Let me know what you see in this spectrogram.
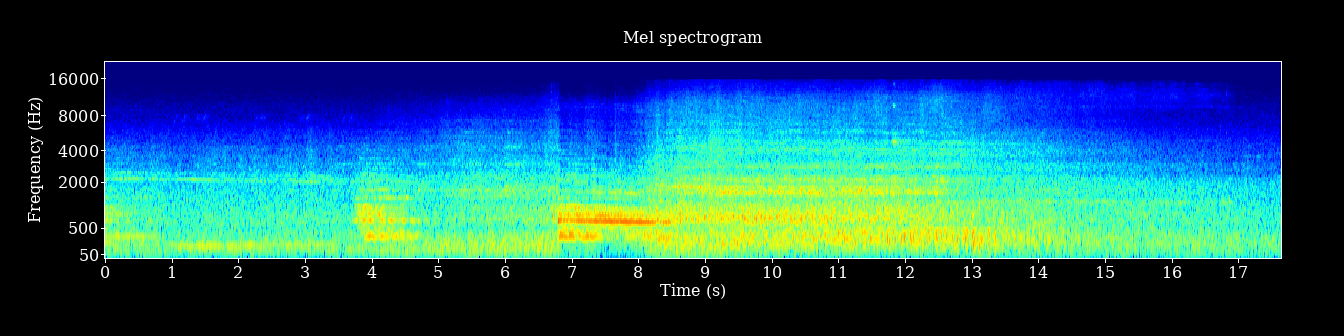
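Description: NJ Transit commuter train sounding its horn at the grade crossing: a short blast, then a longer, louder one. The train then passes at speed with a loud rush and rumble of wheels on the rails, fading as it goes by.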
